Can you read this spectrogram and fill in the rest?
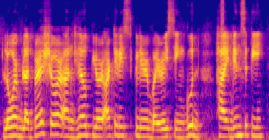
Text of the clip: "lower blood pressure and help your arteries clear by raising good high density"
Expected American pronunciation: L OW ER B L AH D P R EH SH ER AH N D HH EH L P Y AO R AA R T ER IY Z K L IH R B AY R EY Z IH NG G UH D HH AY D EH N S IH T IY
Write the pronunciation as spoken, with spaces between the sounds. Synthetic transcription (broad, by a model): L OW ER B L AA D P R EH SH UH AH N D HH EH L P Y AO R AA R T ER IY S K L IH R B AY R EY S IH NG G UH D HH AY D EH N S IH T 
